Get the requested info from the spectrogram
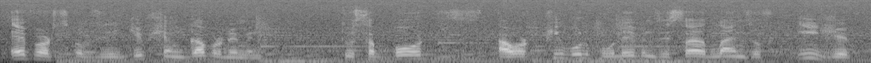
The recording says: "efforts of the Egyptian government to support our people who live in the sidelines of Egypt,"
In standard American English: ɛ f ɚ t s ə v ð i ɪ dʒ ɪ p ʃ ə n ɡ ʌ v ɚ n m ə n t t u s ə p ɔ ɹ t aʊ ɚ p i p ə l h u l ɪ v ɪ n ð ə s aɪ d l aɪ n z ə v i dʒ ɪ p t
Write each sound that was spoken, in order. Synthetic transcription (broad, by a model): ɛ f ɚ t s ə v ð i ɪ dʒ ɪ p ʃ ə n ɡ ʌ v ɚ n m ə n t t u s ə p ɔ ɹ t aʊ ɚ p i p ə l h u l ɪ v ɪ n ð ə s aɪ d l aɪ n z ə v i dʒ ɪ p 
